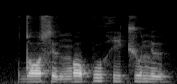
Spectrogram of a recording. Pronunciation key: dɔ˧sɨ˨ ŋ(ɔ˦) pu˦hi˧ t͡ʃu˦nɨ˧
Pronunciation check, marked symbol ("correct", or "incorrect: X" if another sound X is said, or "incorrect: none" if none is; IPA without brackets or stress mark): correct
